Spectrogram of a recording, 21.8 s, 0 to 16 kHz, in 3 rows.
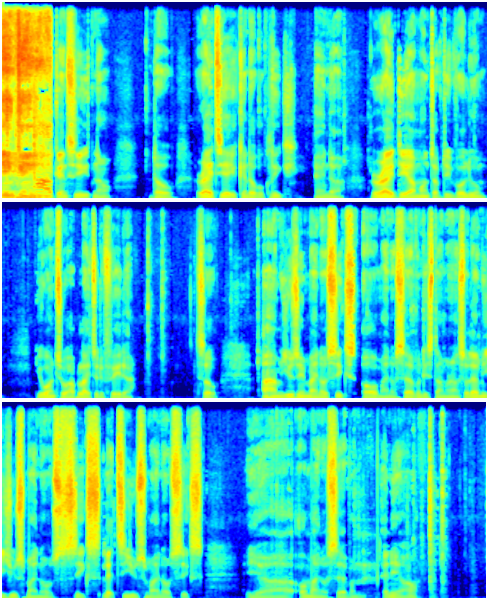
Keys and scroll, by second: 0.6 space, 6.0-6.9 typing, 9.6 Return, 14.1 ctrl+a, 20.4 -, 20.7 6, 21.1 Return.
